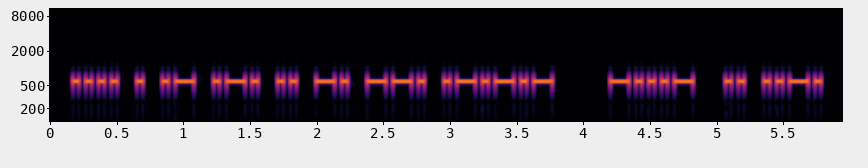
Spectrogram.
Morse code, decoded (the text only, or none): HEARING. <BT> IF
